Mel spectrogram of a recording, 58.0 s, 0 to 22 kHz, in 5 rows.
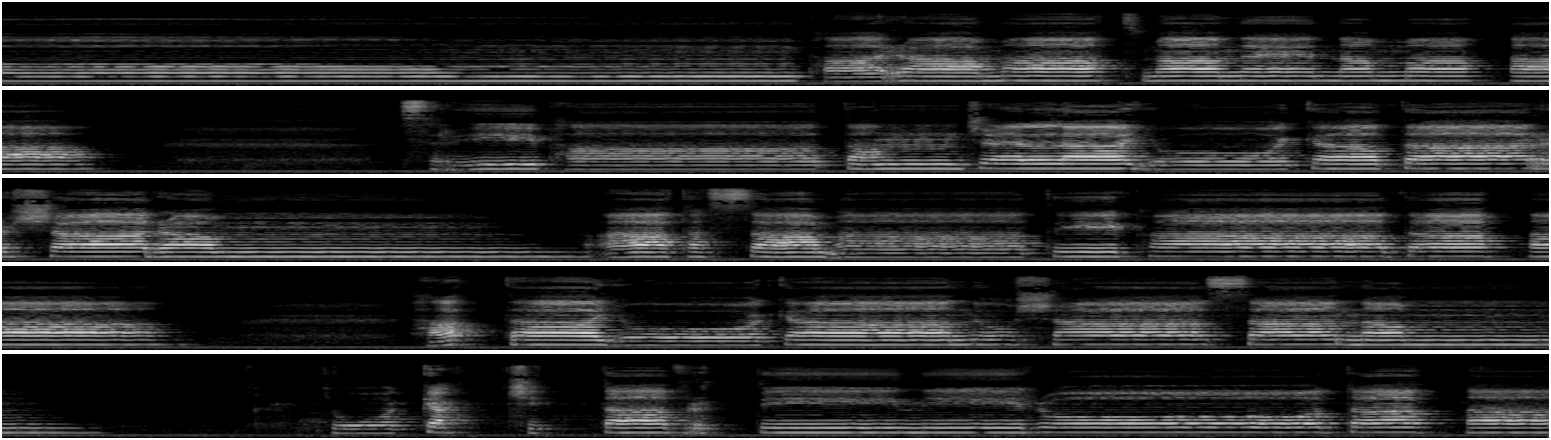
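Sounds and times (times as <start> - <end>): woman chanting: 0.0 - 13.6, 14.4 - 47.6, 48.2 - 58.0.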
